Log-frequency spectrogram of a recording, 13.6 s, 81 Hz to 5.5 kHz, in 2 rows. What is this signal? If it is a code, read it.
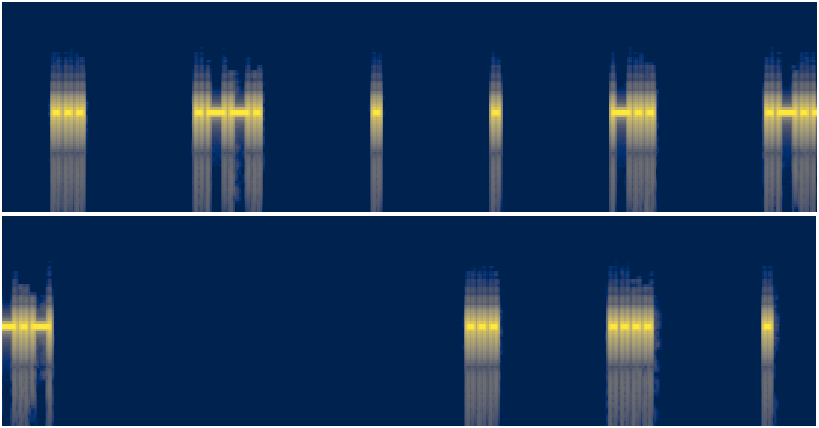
Morse code, heard as a keyed tone, about 25 wpm, spaced as for 8 wpm, 600 Hz. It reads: SPEED. SHE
